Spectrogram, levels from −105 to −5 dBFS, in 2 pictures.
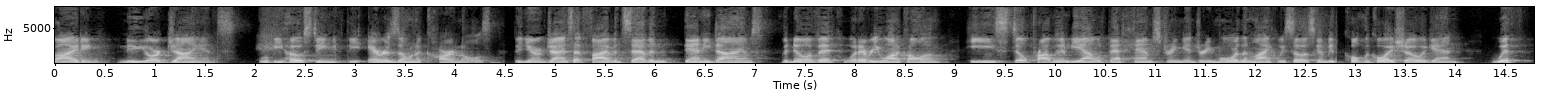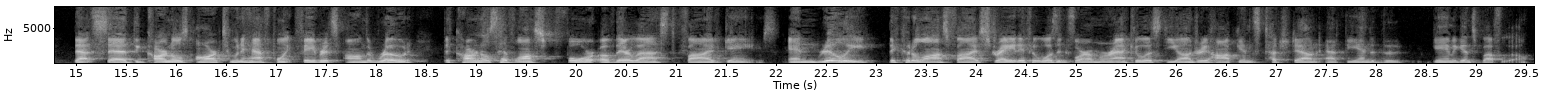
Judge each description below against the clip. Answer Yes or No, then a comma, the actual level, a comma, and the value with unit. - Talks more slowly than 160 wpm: No, average, 200 wpm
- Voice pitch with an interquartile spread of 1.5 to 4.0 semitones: No, average, 4.5 semitones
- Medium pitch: No, low, 115 Hz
